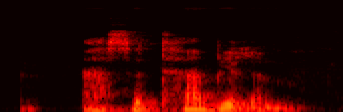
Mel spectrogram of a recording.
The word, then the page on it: acetabulum: British English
